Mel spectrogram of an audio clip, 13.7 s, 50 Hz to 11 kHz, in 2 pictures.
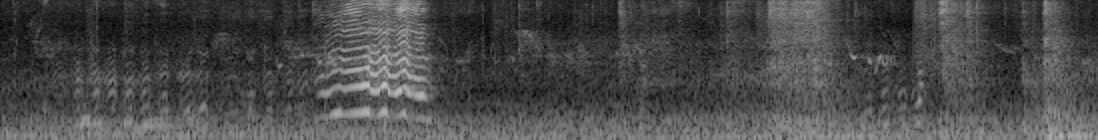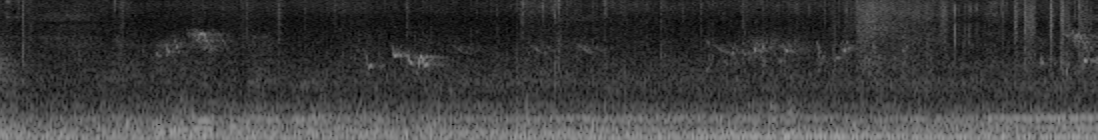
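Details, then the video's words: Baby goats, ten of them, drinking milk; a single short, strained, quavering bleat early on, then rustling, soft knocks and muffled movement over a steady low hum. "10 BABY GOATS DRINKING MILK | RELAXING SOUNDS."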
